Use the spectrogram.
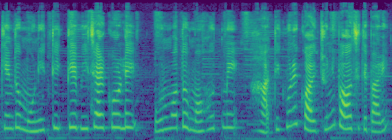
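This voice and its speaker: Very high, quick young girl played by a woman. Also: soft background music. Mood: friendly. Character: bright, friendly young college girl, a sister.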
